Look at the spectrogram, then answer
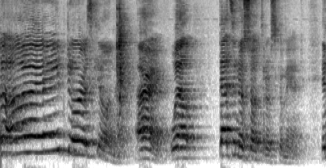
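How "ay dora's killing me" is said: mock agony. Mock suffering after Dora chant.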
